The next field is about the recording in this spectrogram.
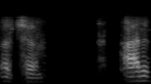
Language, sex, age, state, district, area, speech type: Santali, male, 18-30, West Bengal, Birbhum, rural, conversation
